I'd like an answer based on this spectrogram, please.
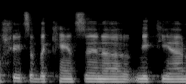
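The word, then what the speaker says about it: Mi-Teintes: of the canson uh methion or meatpaw and paper um it's spelled m i uh and then space t i e n t e s um so it's like mi tientes but the the pronunciation is obvious obviously different um but those are great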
